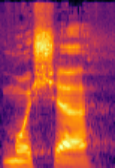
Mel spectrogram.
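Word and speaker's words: Moshe: Moshi um it is it's traditionally pronounced Mosha or Mosha uh it's Hebrew for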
